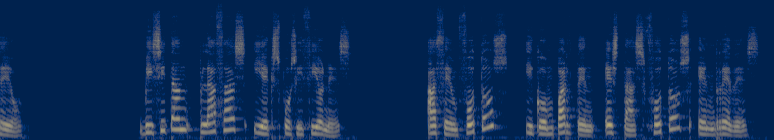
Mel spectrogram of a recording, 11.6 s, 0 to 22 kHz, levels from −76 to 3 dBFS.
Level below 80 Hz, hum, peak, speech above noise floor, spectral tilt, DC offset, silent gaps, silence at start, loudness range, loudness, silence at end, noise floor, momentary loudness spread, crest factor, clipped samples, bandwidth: -66 dBFS; none; -10 dBFS; over 59 dB; -3 dB/octave; under 0.1%; 0.43-2.04 s, 5.36-6.38 s; 0 s; 3 LU; -31 LUFS; 0.25 s; under -90 dBFS; 10 LU; 22 dB; under 0.1%; 19 kHz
